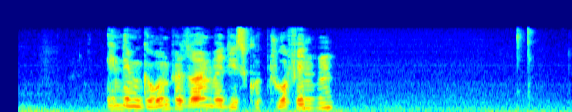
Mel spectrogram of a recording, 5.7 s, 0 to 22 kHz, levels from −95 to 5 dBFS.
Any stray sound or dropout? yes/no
no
